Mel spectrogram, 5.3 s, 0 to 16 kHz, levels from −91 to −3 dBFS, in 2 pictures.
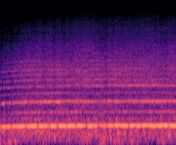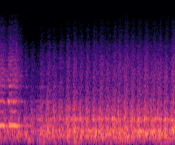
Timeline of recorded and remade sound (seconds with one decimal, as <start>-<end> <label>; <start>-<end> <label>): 0.0-5.3 recorded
